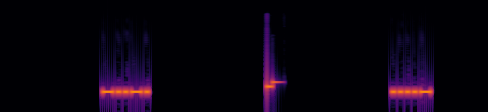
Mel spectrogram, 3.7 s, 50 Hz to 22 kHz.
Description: Morse code, heard as a keyed tone, about 44 wpm, 700 Hz. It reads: / 4
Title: Single Character (Letter:Number:Punctuation:Prosign) Alt 45wpm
